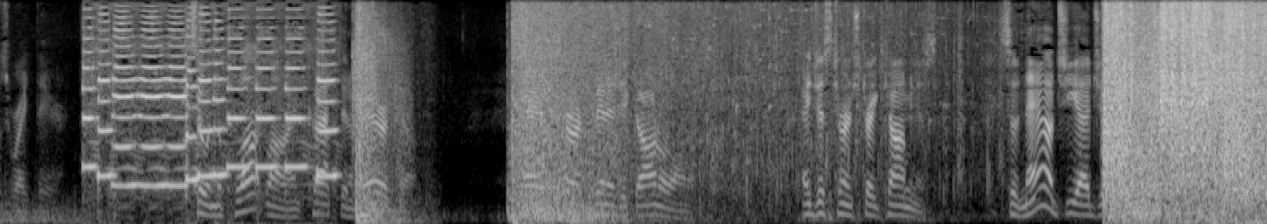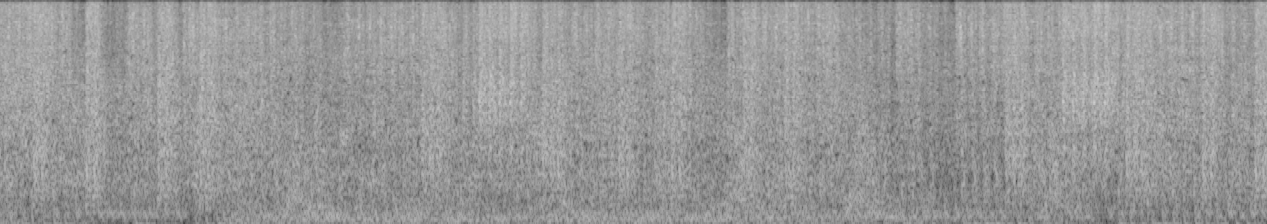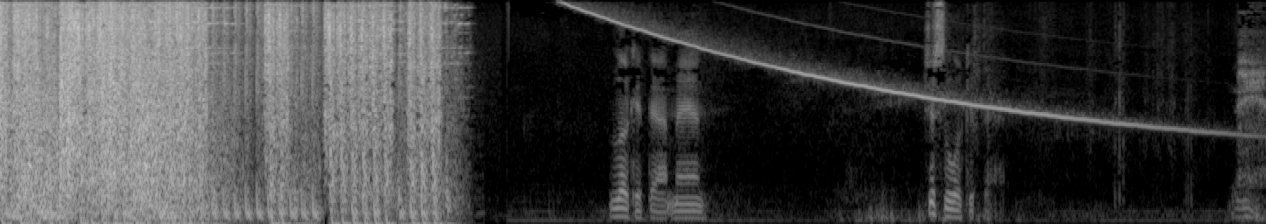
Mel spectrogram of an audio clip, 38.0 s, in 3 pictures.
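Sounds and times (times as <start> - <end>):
machine-gun fire: 11.0 - 30.1
falling high whistle: 30.4 - 38.0.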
